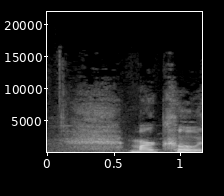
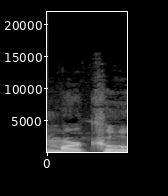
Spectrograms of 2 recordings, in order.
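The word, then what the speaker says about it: Markoe: Maru, that's spelled M A R K O E, had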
